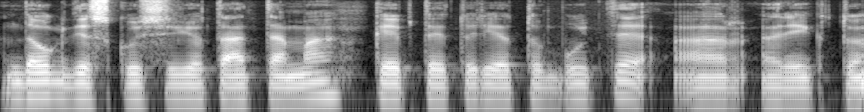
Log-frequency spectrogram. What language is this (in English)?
Lithuanian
